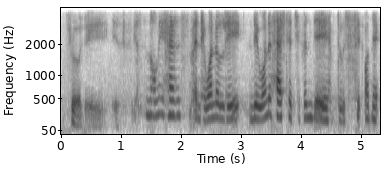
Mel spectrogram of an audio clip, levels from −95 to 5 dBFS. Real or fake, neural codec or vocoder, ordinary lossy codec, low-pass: fake; codec, 16 kHz in and 24 kHz out, 0.8 kbps, FocalCodec, streaming, 65536 codes; none; 3.6 kHz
